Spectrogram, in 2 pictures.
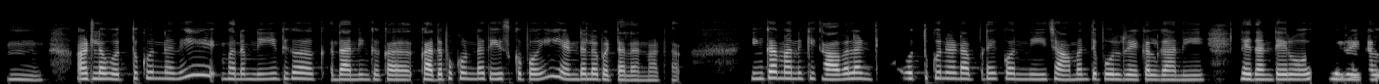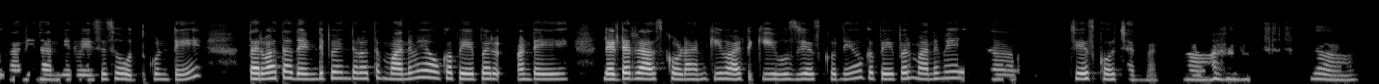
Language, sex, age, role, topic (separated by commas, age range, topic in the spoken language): Telugu, female, 40-44, guest, పునర్వినియోగం గురించి మీకు తెలిసిన సరళమైన చిట్కాలు ఏమిటి?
